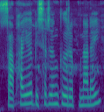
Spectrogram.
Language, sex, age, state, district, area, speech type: Bodo, female, 60+, Assam, Kokrajhar, rural, spontaneous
